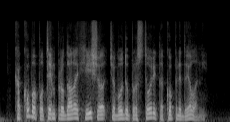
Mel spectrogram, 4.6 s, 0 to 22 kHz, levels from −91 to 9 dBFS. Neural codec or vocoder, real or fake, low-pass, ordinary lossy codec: codec, 16 kHz in and 24 kHz out, 0.6 kbps, FocalCodec, streaming, 4096 codes; fake; 10.8 kHz; none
